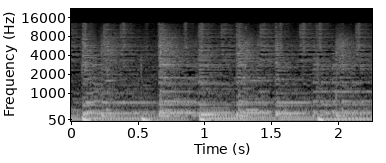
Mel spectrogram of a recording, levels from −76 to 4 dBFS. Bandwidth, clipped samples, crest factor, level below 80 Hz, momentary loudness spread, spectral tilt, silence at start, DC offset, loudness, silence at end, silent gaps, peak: 13.5 kHz; under 0.1%; 16 dB; -24 dBFS; 2 LU; -5 dB/octave; 0 s; under 0.1%; -20 LUFS; 0 s; none; -4 dBFS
